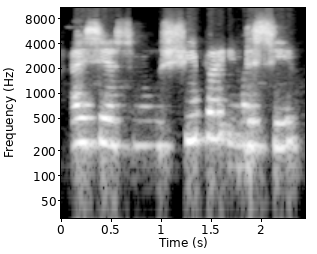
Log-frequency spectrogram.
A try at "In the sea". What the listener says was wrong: In the sea, make it longer.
